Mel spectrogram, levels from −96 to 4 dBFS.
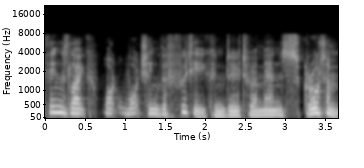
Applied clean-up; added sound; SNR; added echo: none; none; none; none.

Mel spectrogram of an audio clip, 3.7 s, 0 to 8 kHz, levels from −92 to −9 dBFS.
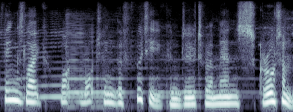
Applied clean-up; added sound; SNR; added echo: neural mask model RNNoise.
